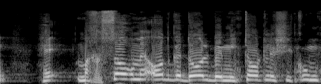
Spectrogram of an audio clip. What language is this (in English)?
Hebrew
